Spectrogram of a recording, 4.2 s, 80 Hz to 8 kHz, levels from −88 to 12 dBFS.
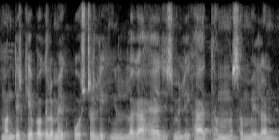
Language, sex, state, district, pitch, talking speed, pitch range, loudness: Hindi, male, Jharkhand, Deoghar, 115 Hz, 185 wpm, 115-120 Hz, -18 LUFS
